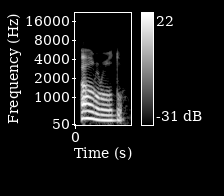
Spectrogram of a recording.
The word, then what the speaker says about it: أرض: A r ض أرض أرض أرض أرض أرض أرض. Okay, أرض means earth. أرض means earth.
